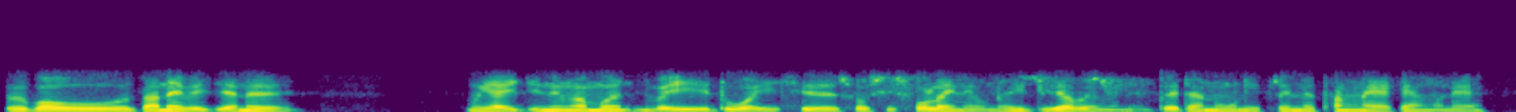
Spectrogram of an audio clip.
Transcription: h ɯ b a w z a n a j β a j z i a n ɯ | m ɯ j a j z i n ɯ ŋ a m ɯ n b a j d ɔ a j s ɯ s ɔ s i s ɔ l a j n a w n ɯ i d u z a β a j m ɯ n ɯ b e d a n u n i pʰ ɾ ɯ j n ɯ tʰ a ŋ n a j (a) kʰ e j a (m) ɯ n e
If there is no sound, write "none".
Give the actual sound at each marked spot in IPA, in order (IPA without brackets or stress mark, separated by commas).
a, ŋ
